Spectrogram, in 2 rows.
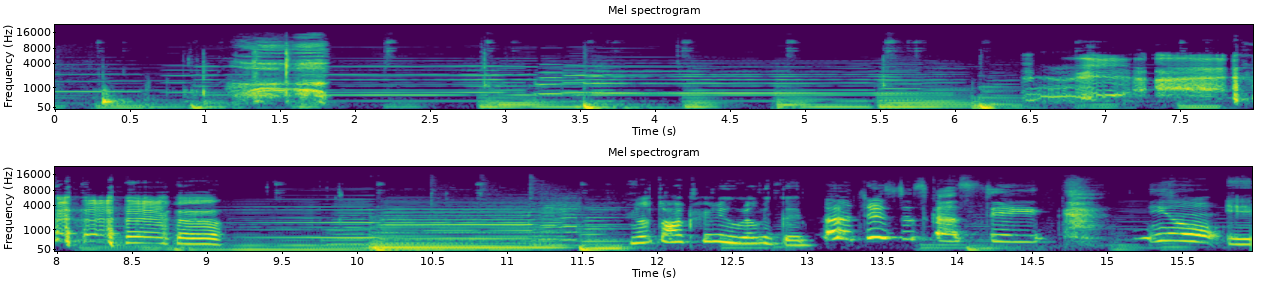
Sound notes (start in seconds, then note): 1.1 wheezes; 6.4 groans and coughs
